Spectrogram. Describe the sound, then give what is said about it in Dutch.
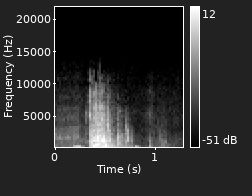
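A heavy door swings and shuts with a solid, close-up thud and a brief rattle of hardware, followed by a quiet room with faint shuffling; no one speaks. “Deze deur zou, is, is denk ik ook nog kogelvrij, maar hij is zo dik dat hij soundproof is.”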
